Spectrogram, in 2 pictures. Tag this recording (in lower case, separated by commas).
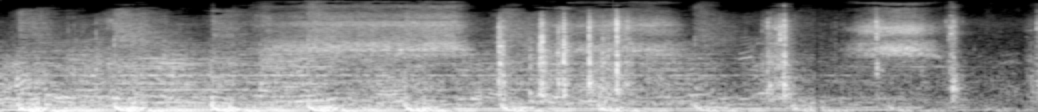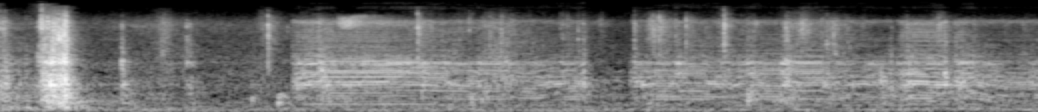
music, speech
